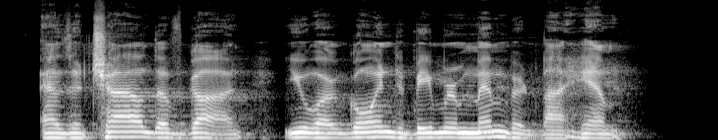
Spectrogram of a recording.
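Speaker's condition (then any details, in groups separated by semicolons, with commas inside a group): ALS; struggles with swallowing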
